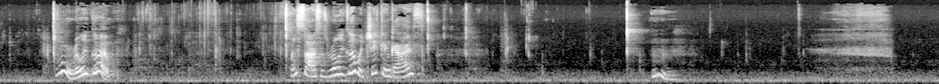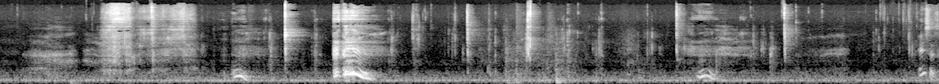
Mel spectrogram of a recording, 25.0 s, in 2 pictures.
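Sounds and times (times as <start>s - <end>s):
person chewing wetly: 0.0s - 0.9s, 1.6s - 3.9s, 5.6s - 8.6s, 13.9s - 17.0s, 17.6s - 25.0s.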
